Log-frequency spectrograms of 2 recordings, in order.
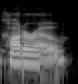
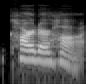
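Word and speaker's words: Carterhaugh: One fortnight past came you to Cotterrow. Oh, Cotterhaw. Sorry, already off to a bad start. Carterhaw is how it's pronounced.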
